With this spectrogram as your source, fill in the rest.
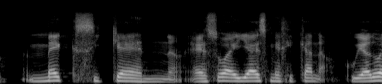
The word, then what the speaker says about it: mexicaine: Mexicaine. Mexicaine. Eso ella es mexicana. Cuidado el cambio de pronunciación. El sonido de la N se libera.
